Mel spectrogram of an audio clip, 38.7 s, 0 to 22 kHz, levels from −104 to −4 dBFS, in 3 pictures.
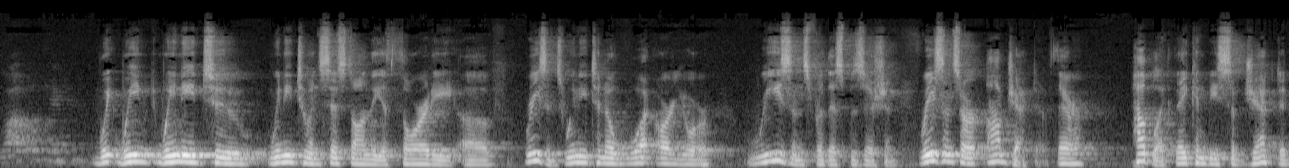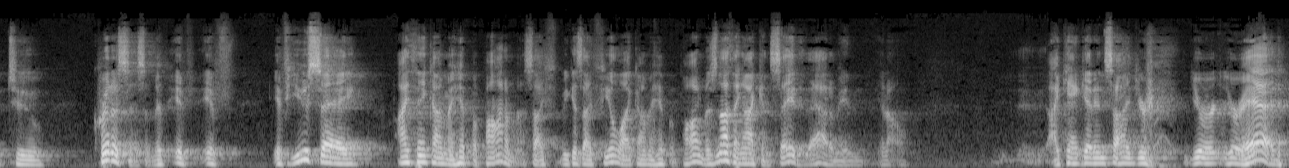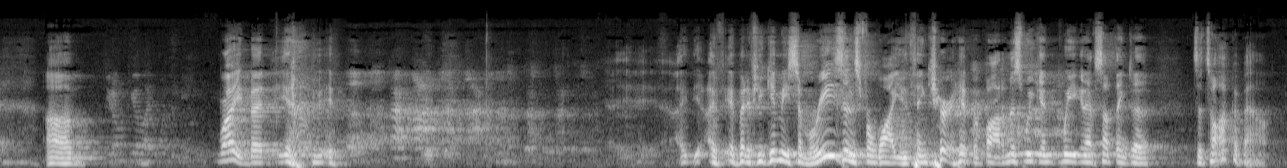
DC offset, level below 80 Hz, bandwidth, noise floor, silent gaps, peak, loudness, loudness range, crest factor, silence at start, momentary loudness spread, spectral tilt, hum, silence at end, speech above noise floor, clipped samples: under 0.1%; -46 dBFS; 13.5 kHz; -63 dBFS; none; -6 dBFS; -24 LUFS; 11 LU; 18 dB; 0.05 s; 18 LU; -5 dB/octave; none; 0.2 s; 40 dB; under 0.1%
